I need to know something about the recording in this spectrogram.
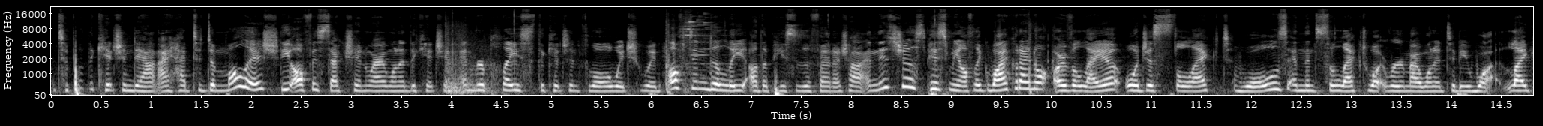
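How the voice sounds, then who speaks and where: A woman's voice: fairly high pitch, slight background noise. A woman giving casual gameplay commentary in a sarcastic, exasperated, complaining way. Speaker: gaming video host.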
